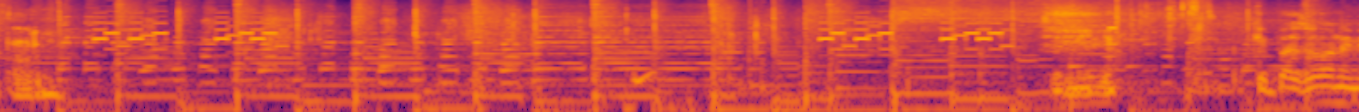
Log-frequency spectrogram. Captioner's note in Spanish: suena un celular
